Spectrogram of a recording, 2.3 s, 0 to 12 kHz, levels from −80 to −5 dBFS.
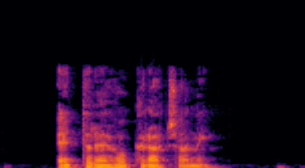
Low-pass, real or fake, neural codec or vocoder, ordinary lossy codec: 7.2 kHz; real; none; AAC, 48 kbps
